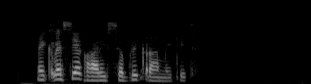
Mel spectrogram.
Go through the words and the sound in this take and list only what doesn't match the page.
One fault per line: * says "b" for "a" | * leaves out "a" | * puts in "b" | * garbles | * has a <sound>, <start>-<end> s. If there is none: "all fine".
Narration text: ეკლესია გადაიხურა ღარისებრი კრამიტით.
* leaves out "გადაიხურა"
